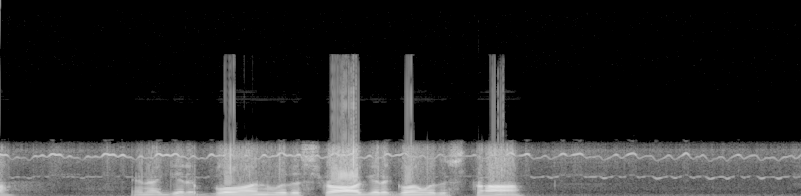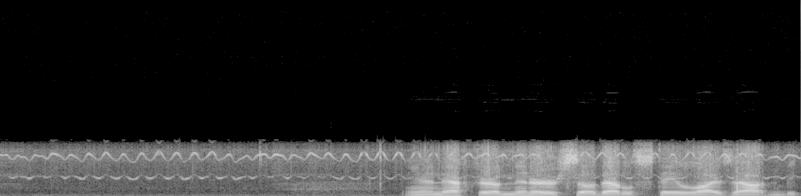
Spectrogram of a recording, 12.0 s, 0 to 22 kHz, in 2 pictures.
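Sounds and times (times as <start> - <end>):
warbling high electronic whine: 0.0 - 12.0.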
